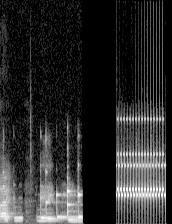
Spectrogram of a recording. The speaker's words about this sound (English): Sorry, getting another phone call.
